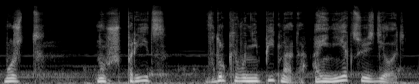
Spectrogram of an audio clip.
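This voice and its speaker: A man voicing a calm, thoughtful male stalker who is a chemist, speaking in a measured way. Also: mid-range voice, soft background music, close to an everyday voice.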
